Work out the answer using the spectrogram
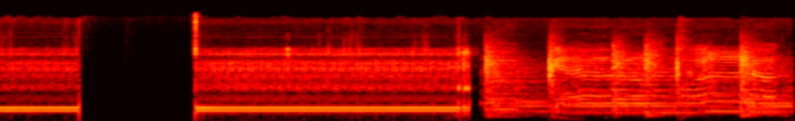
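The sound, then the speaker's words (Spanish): A telephone call being placed: a steady dial tone cuts out briefly, resumes, then gives way to a quick run of varied keypad dialing tones. “Llamamos al Berska de Portollano para avisar que hay un hombre encerrado.”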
